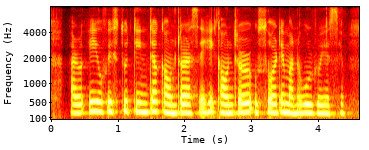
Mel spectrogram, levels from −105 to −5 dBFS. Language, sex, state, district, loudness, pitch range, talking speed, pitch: Assamese, female, Assam, Kamrup Metropolitan, -13 LUFS, 220-250 Hz, 180 wpm, 230 Hz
